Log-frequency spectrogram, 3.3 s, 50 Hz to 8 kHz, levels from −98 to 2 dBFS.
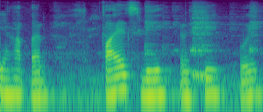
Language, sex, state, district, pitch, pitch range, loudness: Hindi, male, Uttar Pradesh, Lucknow, 110 Hz, 105-115 Hz, -20 LUFS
